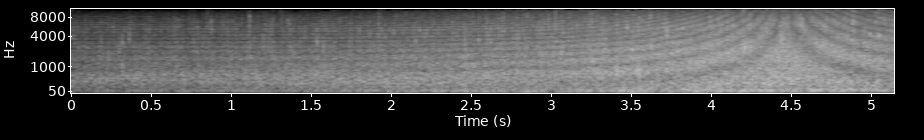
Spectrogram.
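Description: Whoosh sound effect like a jet flying past, for an animated logo outro: a rushing noise builds for about four seconds to a peak with a sweeping tone, then begins to fade.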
